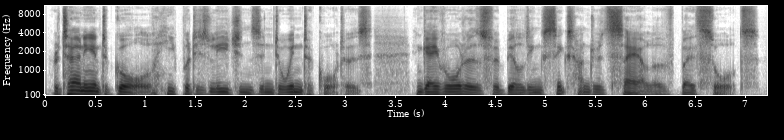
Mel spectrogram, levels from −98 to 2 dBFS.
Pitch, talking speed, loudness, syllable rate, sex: 95 Hz, 175 wpm, -18 LUFS, 4.7 syllables/s, male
